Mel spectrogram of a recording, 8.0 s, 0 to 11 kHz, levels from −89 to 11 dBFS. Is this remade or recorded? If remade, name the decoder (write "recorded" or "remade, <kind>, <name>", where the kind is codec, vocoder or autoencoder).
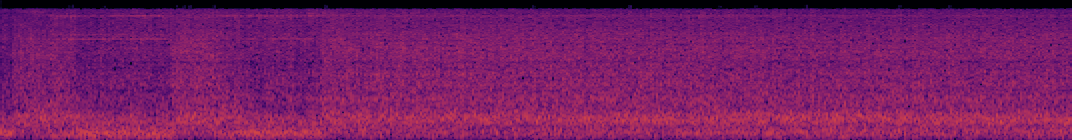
recorded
